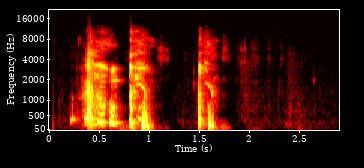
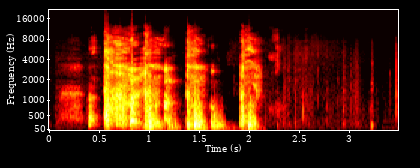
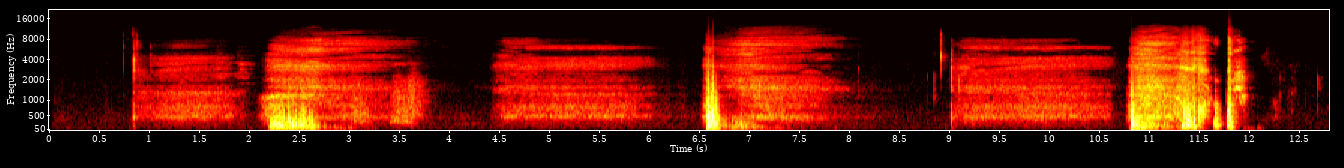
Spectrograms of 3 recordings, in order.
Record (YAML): three_cough_length: 2.9 s
three_cough_amplitude: 32767
three_cough_signal_mean_std_ratio: 0.34
cough_length: 3.5 s
cough_amplitude: 32768
cough_signal_mean_std_ratio: 0.4
exhalation_length: 12.8 s
exhalation_amplitude: 32768
exhalation_signal_mean_std_ratio: 0.27
survey_phase: beta (2021-08-13 to 2022-03-07)
age: 18-44
gender: Male
wearing_mask: 'No'
symptom_cough_any: true
symptom_runny_or_blocked_nose: true
symptom_sore_throat: true
symptom_fatigue: true
symptom_fever_high_temperature: true
symptom_headache: true
symptom_onset: 3 days
smoker_status: Never smoked
respiratory_condition_asthma: false
respiratory_condition_other: false
recruitment_source: Test and Trace
submission_delay: 2 days
covid_test_result: Positive
covid_test_method: RT-qPCR
covid_ct_value: 11.5
covid_ct_gene: ORF1ab gene
covid_ct_mean: 12.1
covid_viral_load: 100000000 copies/ml
covid_viral_load_category: High viral load (>1M copies/ml)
